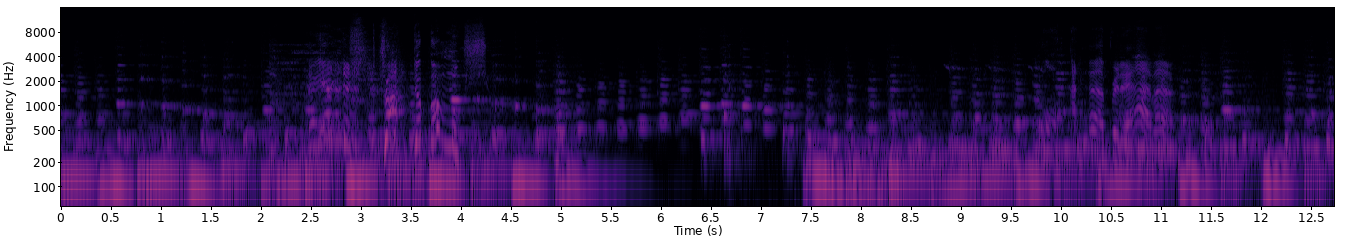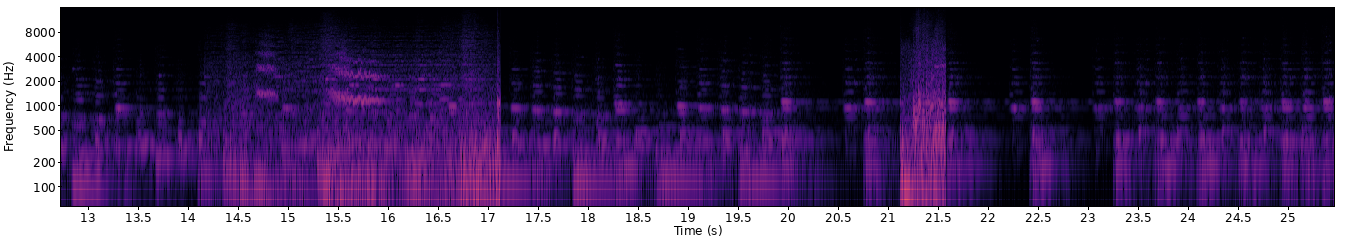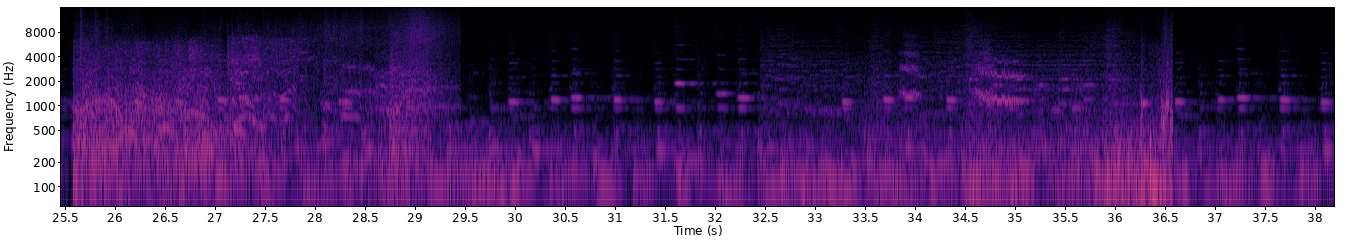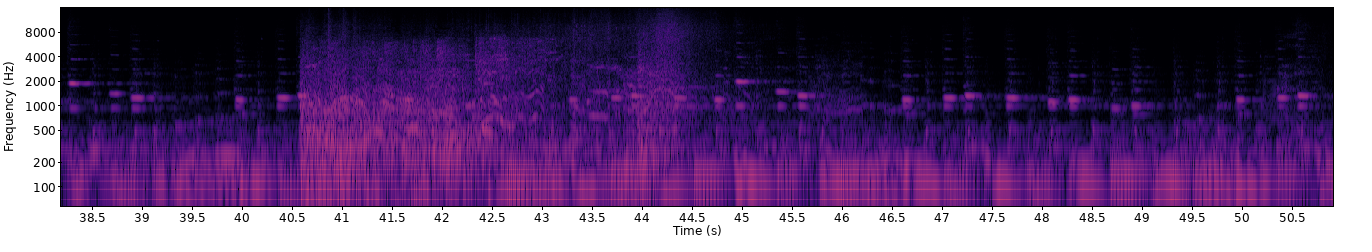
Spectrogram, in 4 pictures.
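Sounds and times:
light rhythmic background music: 0.0 - 25.6, 29.4 - 40.6, 43.9 - 50.9
cartoon music: 2.0 - 4.4, 8.9 - 11.4
crash: 25.6 - 29.5, 40.6 - 45.1.

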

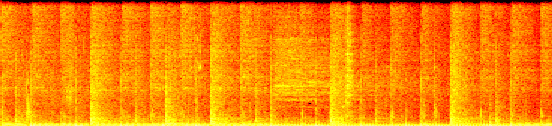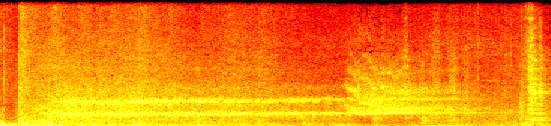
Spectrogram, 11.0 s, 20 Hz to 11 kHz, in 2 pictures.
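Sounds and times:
tyres squealing in a skid: 5.7 - 11.0.

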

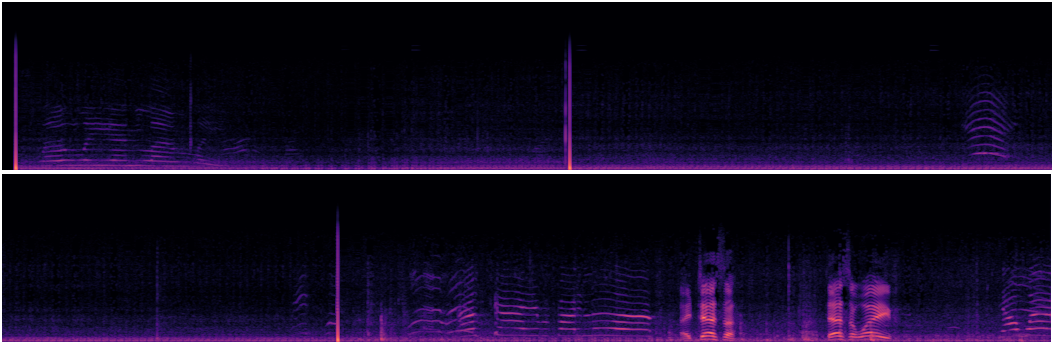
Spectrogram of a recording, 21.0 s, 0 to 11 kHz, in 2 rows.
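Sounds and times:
engine running at low revs: 0.0 - 20.9.

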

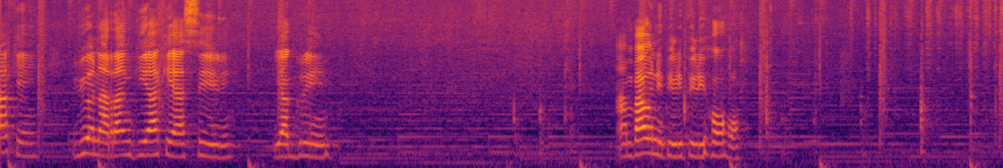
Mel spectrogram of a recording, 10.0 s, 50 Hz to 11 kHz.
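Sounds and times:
food sizzling in a pan: 0.0 - 10.0
soft background music: 0.0 - 10.0.

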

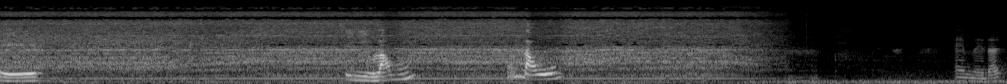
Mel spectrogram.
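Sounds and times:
hair dryer blowing: 0.0 - 8.0.

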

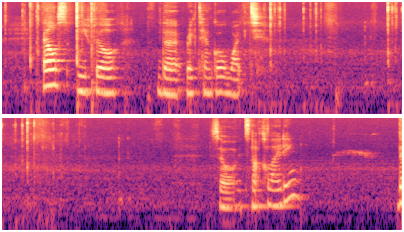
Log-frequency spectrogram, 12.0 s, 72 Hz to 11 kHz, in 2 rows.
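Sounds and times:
computer keyboard keystrokes: 0.0 - 1.5, 4.0 - 4.9, 5.8 - 6.6.

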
